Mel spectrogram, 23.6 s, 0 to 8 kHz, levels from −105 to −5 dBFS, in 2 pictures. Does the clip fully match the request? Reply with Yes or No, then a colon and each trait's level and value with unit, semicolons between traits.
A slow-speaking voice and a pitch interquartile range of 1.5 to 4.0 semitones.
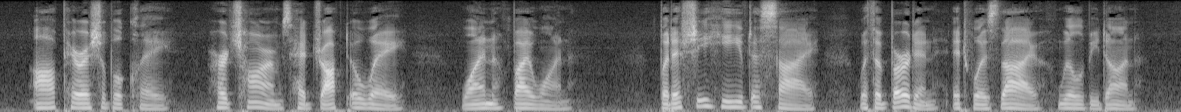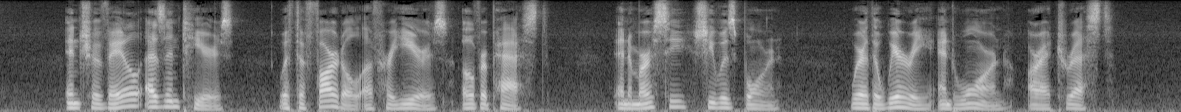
Yes: slow, 100 wpm; average, 3.3 semitones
